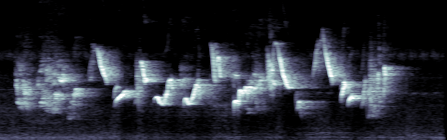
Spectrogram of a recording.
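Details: Hybrid blacksang, bred from blackthroat and sanger, delivering a bright fast song: a dense string of high descending whistled slurs and buzzy notes, each about a third of a second, repeated steadily for four seconds.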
